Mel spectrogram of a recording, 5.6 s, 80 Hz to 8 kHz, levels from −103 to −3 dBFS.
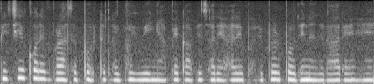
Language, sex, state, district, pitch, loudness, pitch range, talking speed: Hindi, female, Jharkhand, Palamu, 230 Hz, -17 LUFS, 225-240 Hz, 235 wpm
